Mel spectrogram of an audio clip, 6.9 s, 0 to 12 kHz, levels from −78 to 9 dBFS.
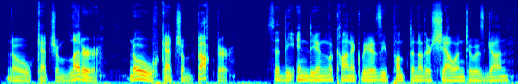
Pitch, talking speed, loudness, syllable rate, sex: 110 Hz, 155 wpm, -21 LUFS, 5.5 syllables/s, male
